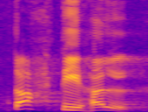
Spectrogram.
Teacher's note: ہا کی ادائیگی حلق کے درمیان والے حصے سے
